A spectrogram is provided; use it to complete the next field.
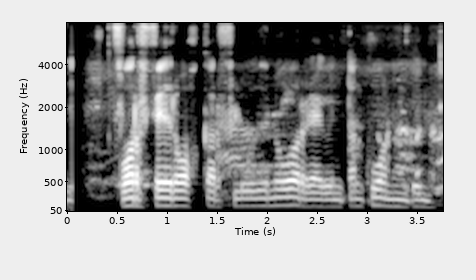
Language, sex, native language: Icelandic, other, Japanese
